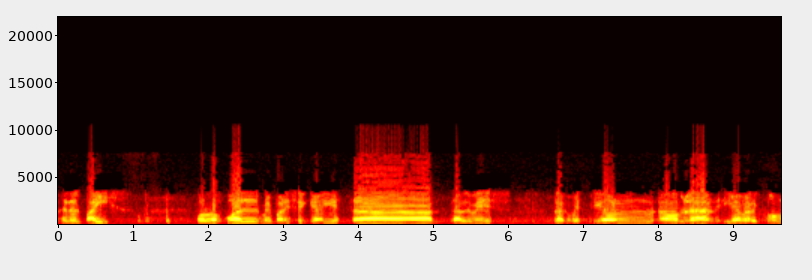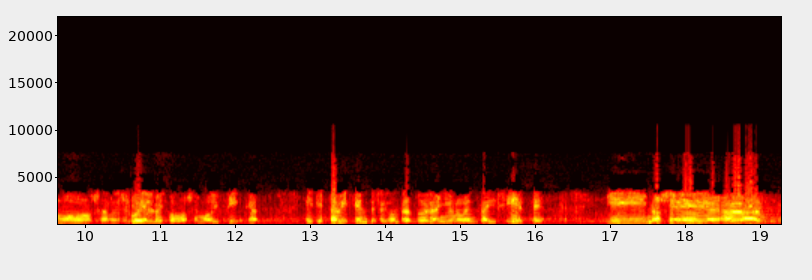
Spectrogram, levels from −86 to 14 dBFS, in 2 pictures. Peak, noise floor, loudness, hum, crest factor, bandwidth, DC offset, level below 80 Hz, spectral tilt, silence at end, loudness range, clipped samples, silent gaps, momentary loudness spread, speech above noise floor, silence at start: 0 dBFS; -44 dBFS; -12 LUFS; none; 12 dB; 7.6 kHz; under 0.1%; -56 dBFS; -5 dB/octave; 0 s; 9 LU; 0.4%; none; 16 LU; 33 dB; 0.05 s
